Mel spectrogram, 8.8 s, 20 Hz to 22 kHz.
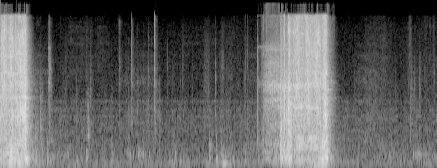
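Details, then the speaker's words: Makita XDT14 brushless three-speed impact driver at full speed, driving a screw: two loud bursts of rapid hammering, each about a second long, with quiet between; normal impacting. "with a regular drill it's gonna torque your arm over but an impact driver really doesn't cuz it's impacting there's no actual torque on your arm"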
